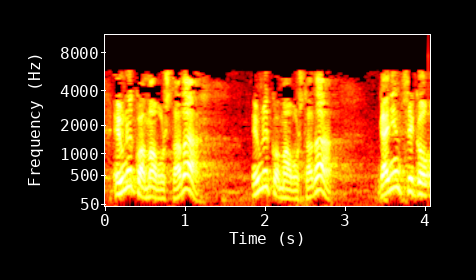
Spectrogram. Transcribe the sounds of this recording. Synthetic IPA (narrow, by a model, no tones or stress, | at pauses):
e̞wne̞ko̞amaβ̞o̞st̪aða | e̞wne̞ko̞amaβ̞o̞st̪aða | ɡajɲe̞nt͡se̞ko̞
